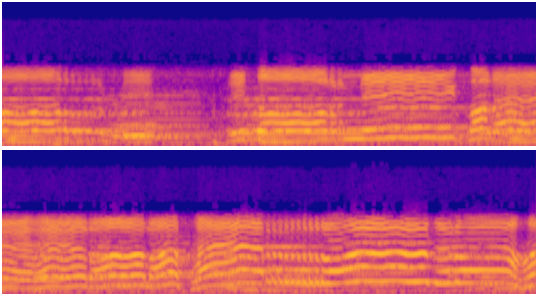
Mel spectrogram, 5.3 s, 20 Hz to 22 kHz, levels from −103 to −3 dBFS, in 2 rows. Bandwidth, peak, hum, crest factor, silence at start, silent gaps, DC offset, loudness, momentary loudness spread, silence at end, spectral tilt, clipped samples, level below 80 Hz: 4.1 kHz; -8 dBFS; none; 16 dB; 0 s; none; under 0.1%; -21 LUFS; 8 LU; 0 s; -7 dB/octave; under 0.1%; -76 dBFS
